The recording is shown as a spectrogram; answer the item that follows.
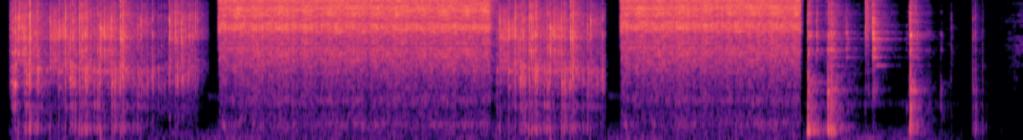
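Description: Intro sound effects: about two seconds of rattling, a steady hiss lasting nearly three seconds, a second short rattle and another steady hiss, then a few separate clicks and taps that die away near the end.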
